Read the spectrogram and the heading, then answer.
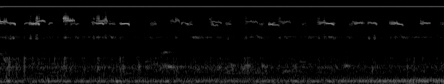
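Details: Eurasian blue tits at a nest box on 19 May 2019, feeder filled with waxworms; soft, high chirps in short bursts, louder at the start and end, over a low hum.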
